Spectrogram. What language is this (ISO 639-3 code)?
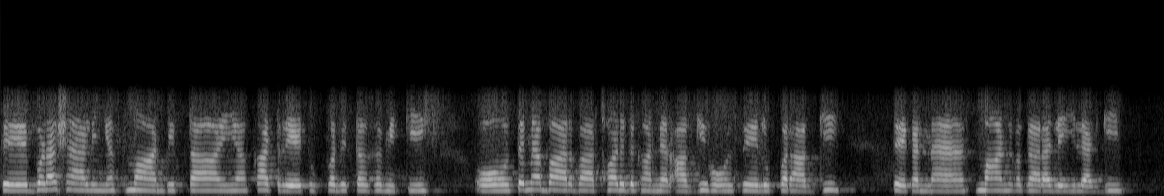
doi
